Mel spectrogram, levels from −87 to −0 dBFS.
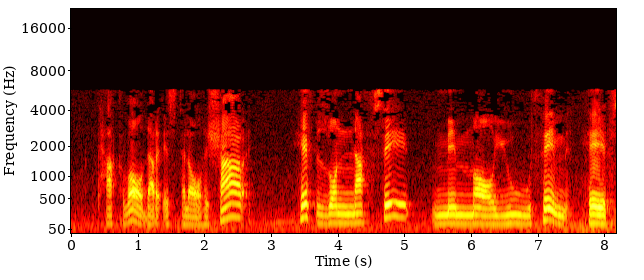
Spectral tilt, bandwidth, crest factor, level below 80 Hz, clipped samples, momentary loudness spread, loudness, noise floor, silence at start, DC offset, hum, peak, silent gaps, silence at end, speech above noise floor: -7 dB/octave; 6 kHz; 18 dB; -50 dBFS; under 0.1%; 11 LU; -24 LUFS; -47 dBFS; 0.4 s; under 0.1%; none; -6 dBFS; none; 0 s; 25 dB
